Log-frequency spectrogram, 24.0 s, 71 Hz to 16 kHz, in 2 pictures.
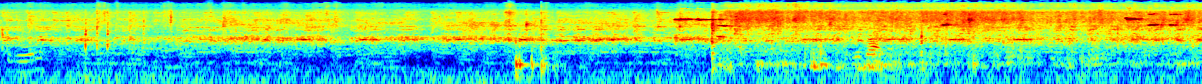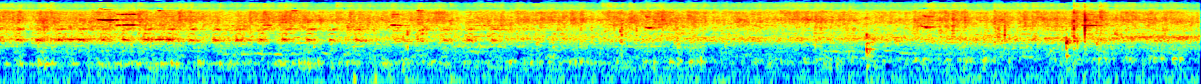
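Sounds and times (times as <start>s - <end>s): steady mechanical drone: 0.0s - 7.0s, 8.0s - 24.0s.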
